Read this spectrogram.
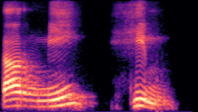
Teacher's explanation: akhir ayatnya atau akhir katanya adalah merapatkan kedua bibir. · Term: Mim sukun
